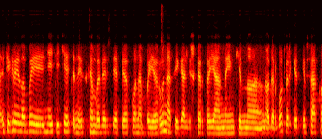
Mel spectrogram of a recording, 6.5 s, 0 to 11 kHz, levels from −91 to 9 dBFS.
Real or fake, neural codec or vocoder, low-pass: real; none; 9.9 kHz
